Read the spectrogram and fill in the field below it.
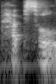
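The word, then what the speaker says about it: Poepsel: by going to his personal website it's Matt pepsil let me spell that for you because it's not obvious Matt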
